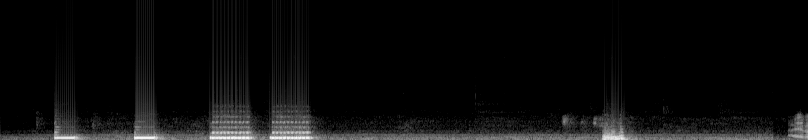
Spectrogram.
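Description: An outgoing phone call placed by voice assistant on a phone, with short electronic tones followed by two longer ringback pulses, then a brief chime, clear and close with no speech over it.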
